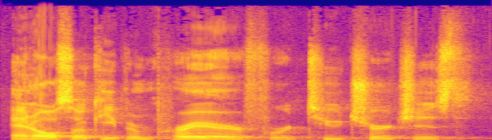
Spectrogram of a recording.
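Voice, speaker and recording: A man with a General American accent addressing a church congregation, pausing for an interpreter. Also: on the low side, a little mellow. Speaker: guest speaker at a church. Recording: echoey room with faint noise.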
